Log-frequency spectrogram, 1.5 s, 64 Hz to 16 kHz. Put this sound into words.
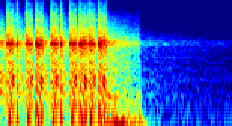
Our editor Joe Beuerlein created this gun burst. This is the interleaved (5.0) version.
fi, science, sci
